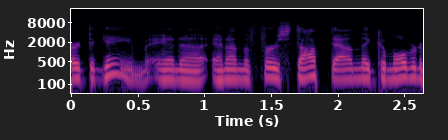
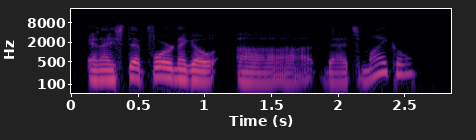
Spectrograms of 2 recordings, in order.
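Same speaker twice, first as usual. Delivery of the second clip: usual speaking voice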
